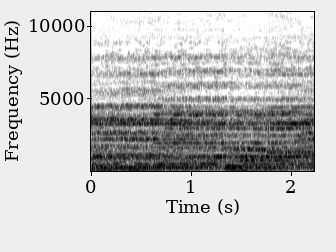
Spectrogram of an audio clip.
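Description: Loud music with choir-like singing over sustained chords and a moving bass line.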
